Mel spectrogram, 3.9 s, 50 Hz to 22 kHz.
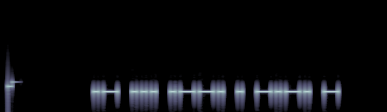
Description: Morse code, heard as a keyed tone, about 25 wpm, 700 Hz. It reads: ASPECT
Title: Sentences from Top 1300 Words - New Word Drill Alt - 25wpm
